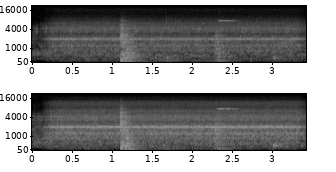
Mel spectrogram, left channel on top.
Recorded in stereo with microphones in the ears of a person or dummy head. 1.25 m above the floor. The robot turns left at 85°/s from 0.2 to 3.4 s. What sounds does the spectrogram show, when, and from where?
1.1 s a squeak: 30° right (ahead or behind), 4.5 m; by 2.5 s 25° right (ahead or behind), 4.5 m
